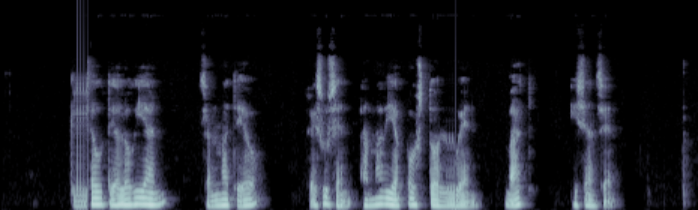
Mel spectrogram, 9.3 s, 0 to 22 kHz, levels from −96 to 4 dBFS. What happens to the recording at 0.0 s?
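At 0.0 s the speech starts cleanly, with no dropout, click, distortion or other fault.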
